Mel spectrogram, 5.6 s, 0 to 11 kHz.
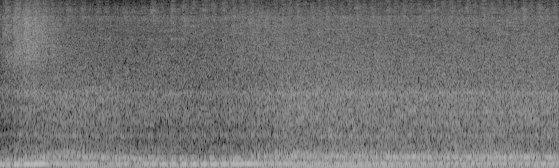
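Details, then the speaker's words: Ford 5.4 V8 truck just after engine repair: deep rumble wavering and stumbling unevenly, not running 100% but much better than before; owner suspects air in the fuel system. "it's not quite running 100% it's running a heck of a lot better than it did"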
